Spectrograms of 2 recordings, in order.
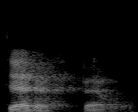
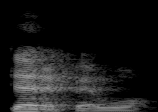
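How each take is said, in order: First: Terefpeu said with an added F sound before peu; teref-peu with the F put in; wrong form. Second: Terepeu said without an F sound between tere and peu; tere-peu run straight together, no F; correct form. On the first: Teacher showing the wrong form terefpeu, F added. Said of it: "and not". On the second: Teacher giving the correct form terepeu, no F. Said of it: "that's why it's terepeu and not". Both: Shown as a demonstration.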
